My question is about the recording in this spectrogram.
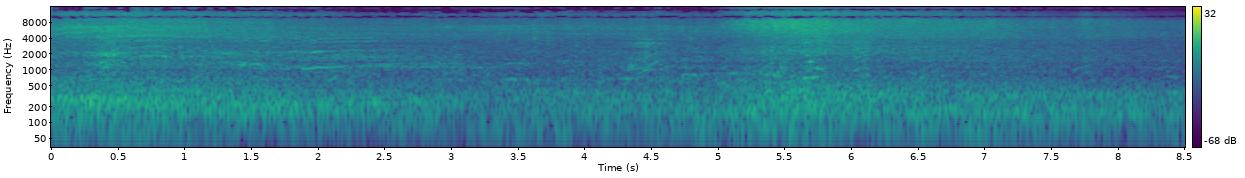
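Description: Vekoma steel roller coaster train running along its track with a steady low rumble that swells about five seconds in as a train passes close.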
